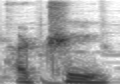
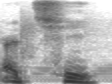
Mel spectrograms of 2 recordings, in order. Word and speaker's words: अठरी: Like शना में हम बोलते हैं अठरी। अ आंख को अठरी बोलते हैं। अरी मीन्स आंखें। तो वहां के लोग ये अ ये जो साउंड है ये प्रोनाउंस नहीं कर पाते। वो कहते हैं अच्छी तो इस इस लफज़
